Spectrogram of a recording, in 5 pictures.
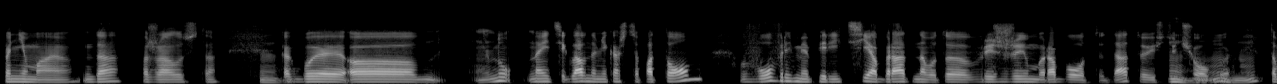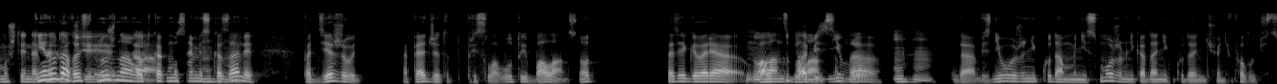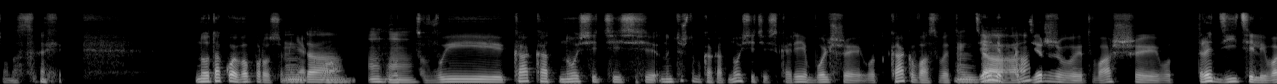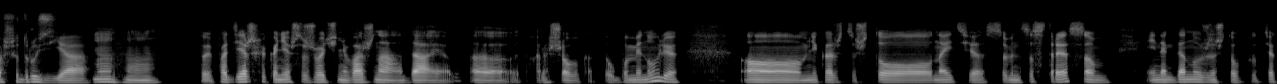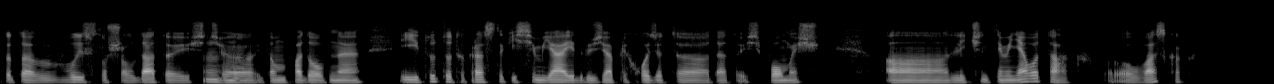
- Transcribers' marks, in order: other background noise; tapping; laughing while speaking: "не получится у нас"; chuckle
- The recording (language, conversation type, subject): Russian, unstructured, Почему учёба иногда вызывает стресс?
